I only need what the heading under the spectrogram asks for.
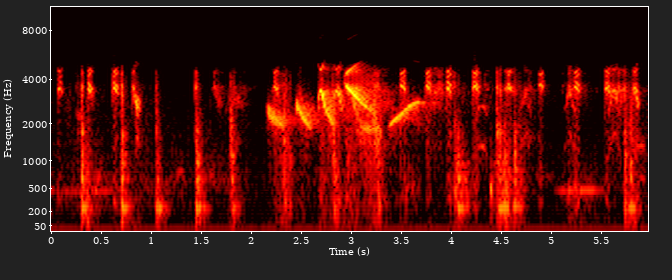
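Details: Female green-winged saltator in the wild in the bush, singing like a male: one short phrase of rich, rising and falling whistled notes in the middle, surrounded by many sharp dry clicks and ticks, with a faint steady low tone.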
